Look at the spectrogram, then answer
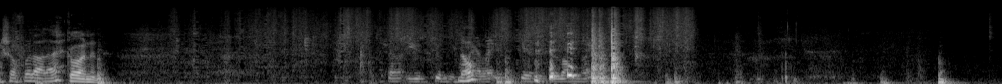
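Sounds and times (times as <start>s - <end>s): handling or rustling noise: 1.6s - 8.0s
man speaking: 3.8s - 6.0s.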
